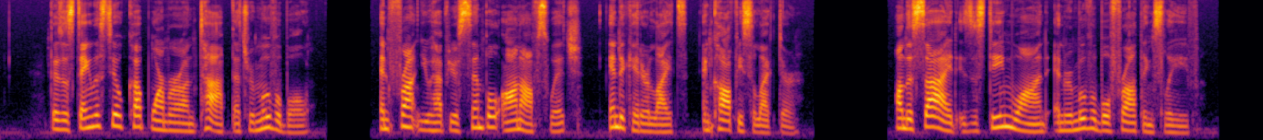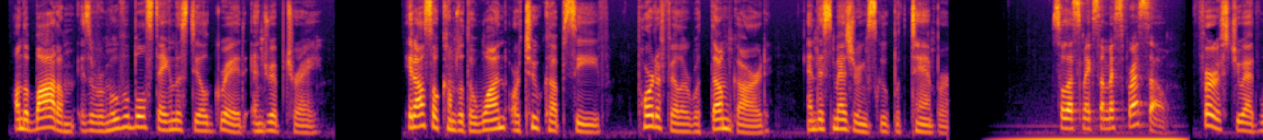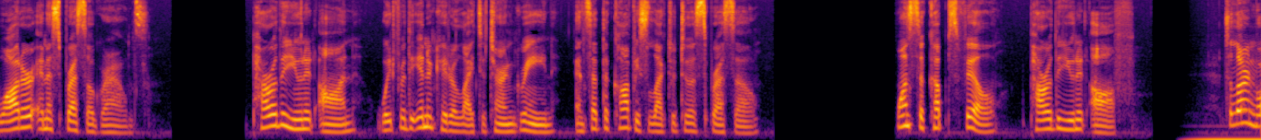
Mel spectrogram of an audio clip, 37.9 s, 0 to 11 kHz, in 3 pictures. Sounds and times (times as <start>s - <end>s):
Speech: 0.5s - 3.2s, 3.8s - 8.0s, 9.0s - 12.0s, 12.8s - 15.9s, 16.7s - 22.2s, 23.2s - 26.8s, 27.8s - 32.9s, 34.2s - 36.6s, 37.5s - 37.8s.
